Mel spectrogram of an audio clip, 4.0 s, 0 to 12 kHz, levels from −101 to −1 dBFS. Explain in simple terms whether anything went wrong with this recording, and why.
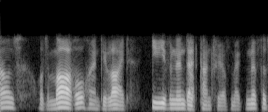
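The voice sounds thin, buzzy and boxed-in throughout, with no crispness on top. That's the AMR narrowband mobile codec: a phone-call speech squeezer that discards high frequencies.

Around 1.02 to 1.27 s and again at 2.84 to 2.92 s, the sound smears and fades, then returns rough. These are lost AMR speech frames: radio errors wiped short chunks, and the decoder patched them by stretching what came before.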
